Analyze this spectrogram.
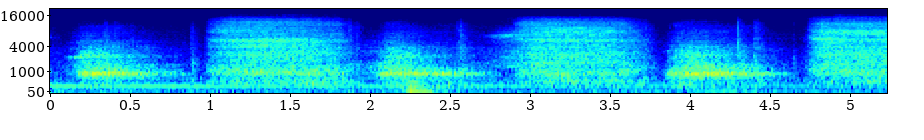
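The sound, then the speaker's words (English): Soft exhaled breaths come in a rhythmic, regular cycle, each a steady airy whoosh separated by short quieter gaps, several in a row. “Soft exhale. We do it rhythmically. We do it together. It sounds like this.”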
